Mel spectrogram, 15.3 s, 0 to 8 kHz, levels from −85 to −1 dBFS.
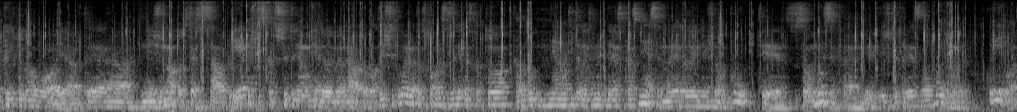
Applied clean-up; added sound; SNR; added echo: none; Computer keyboard; 12 dB; reverberation time 0.4 s.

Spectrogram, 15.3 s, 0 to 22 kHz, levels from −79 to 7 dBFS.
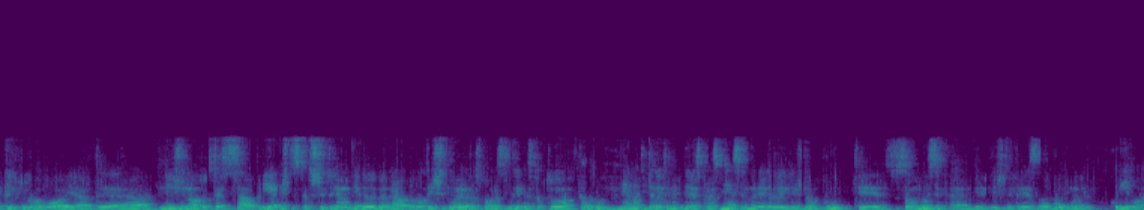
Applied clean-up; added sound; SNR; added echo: neural separator model SepFormer DNS4.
